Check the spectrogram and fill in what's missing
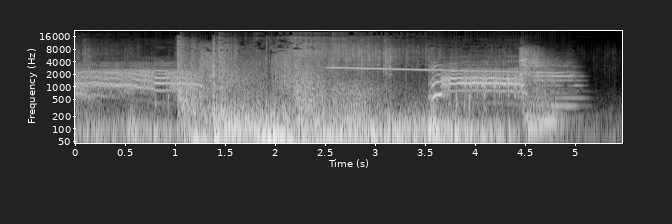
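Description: A firework explodes in a loud booming burst with crackling and shattering texture, followed by a whistling tone and a second burst before everything cuts off abruptly.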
